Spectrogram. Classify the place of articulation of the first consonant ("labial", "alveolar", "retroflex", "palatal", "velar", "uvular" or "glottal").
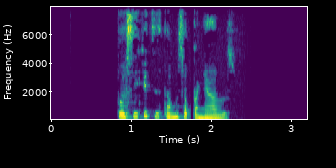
labial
